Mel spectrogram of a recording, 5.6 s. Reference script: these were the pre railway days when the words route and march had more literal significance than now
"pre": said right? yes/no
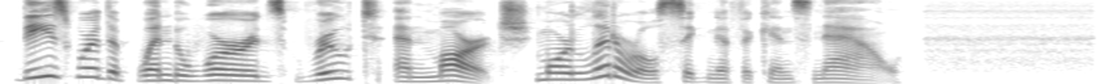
no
